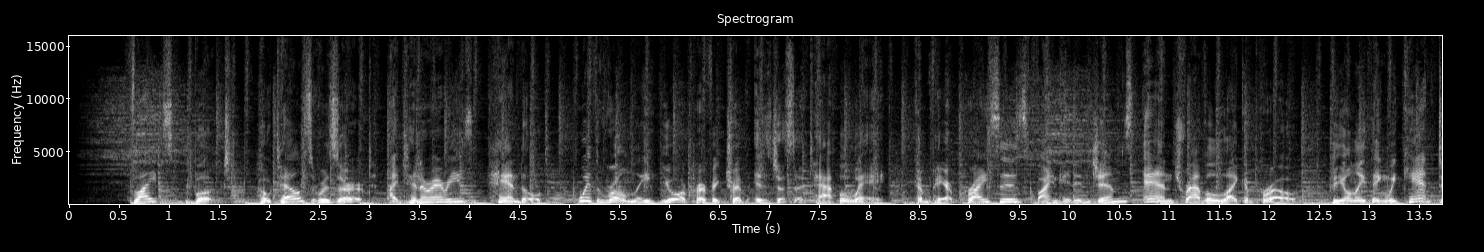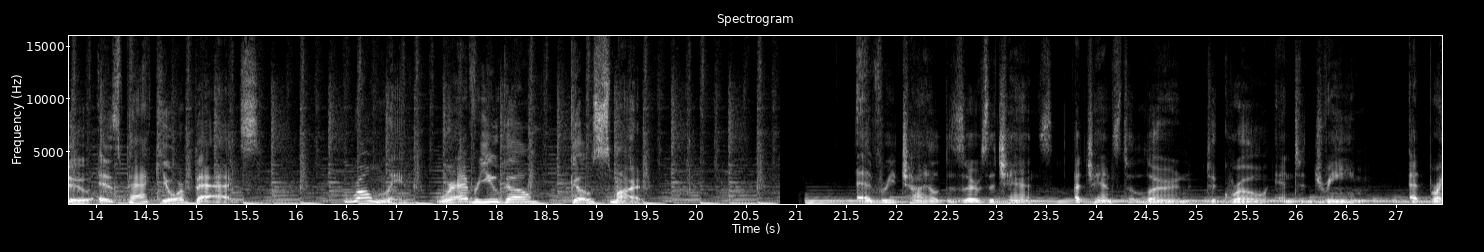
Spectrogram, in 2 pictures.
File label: Narration; Narration Demo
